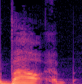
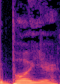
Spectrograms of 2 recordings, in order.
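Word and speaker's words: Bowyer: job and see Geoffrey bow Geoffrey bow Chapman plays Jay Carter he's not he's the producer on the show as well oh it's a Boyar okay so that sounds pronounced Geoffrey Boyer Chapman yeah so he's Jay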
